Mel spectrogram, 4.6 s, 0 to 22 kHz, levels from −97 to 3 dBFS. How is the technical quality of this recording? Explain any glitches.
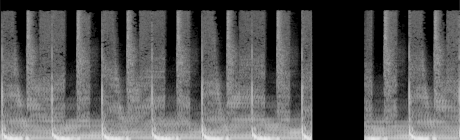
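There's one real glitch here, a stream reconnect at 3.11 s that runs to about 3.68 s. The audio drops out for roughly 0.53 s, then comes back about half a second further along than where it left off. That's the connection falling over, the player going quiet while it reconnects, then spinning up a fresh decoder mid-stream. So you hear a clean hole followed by a jump ahead, with a chunk of sound simply skipped.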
